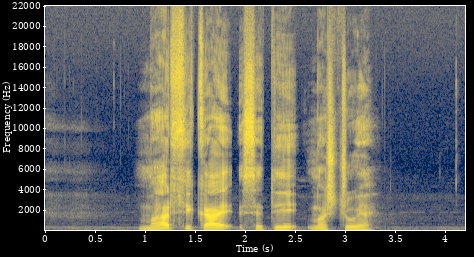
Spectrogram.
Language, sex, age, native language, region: Slovenian, male, 50-59, Slovenian, Central Slovenia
